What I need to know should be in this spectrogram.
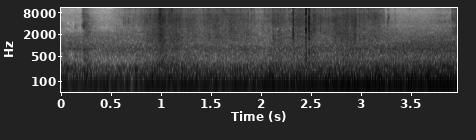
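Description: Leaves rustle as a hand brushes through them.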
